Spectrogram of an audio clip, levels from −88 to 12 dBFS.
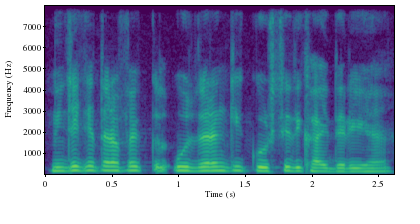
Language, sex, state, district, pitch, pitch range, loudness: Hindi, male, Jharkhand, Garhwa, 180 Hz, 155-190 Hz, -16 LUFS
